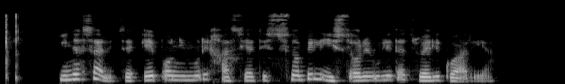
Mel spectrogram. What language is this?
Georgian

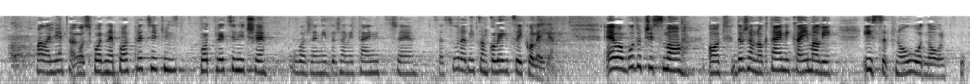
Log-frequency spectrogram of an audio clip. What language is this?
Croatian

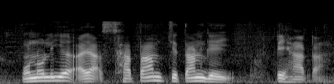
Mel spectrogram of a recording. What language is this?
Santali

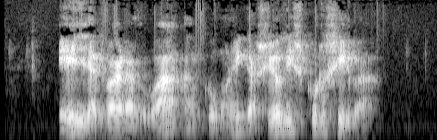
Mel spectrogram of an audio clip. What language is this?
Catalan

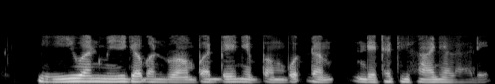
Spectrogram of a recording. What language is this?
Bagirmi Fulfulde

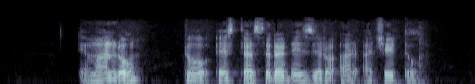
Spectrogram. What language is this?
Esperanto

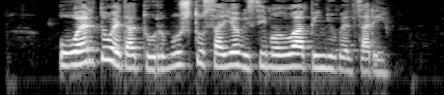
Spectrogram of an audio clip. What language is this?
Basque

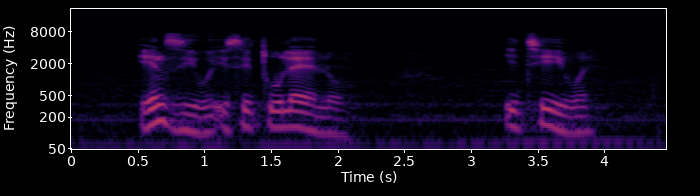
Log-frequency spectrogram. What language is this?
Xhosa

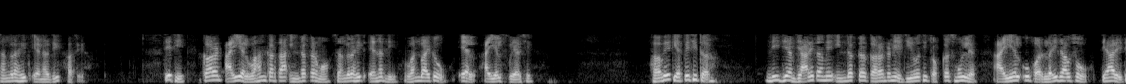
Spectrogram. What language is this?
Gujarati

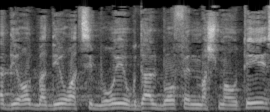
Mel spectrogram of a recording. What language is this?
Hebrew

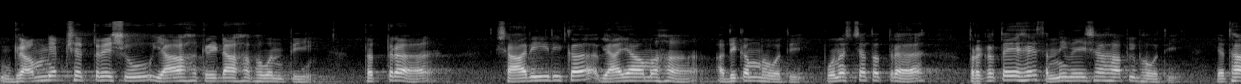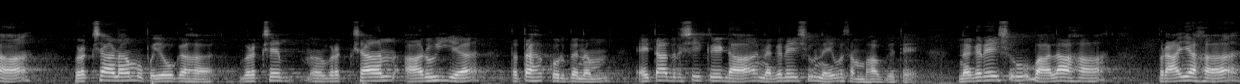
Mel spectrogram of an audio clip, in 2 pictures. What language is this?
Sanskrit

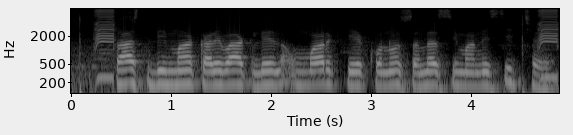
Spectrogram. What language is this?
Maithili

